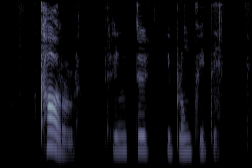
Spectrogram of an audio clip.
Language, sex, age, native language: Icelandic, male, 12, Icelandic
